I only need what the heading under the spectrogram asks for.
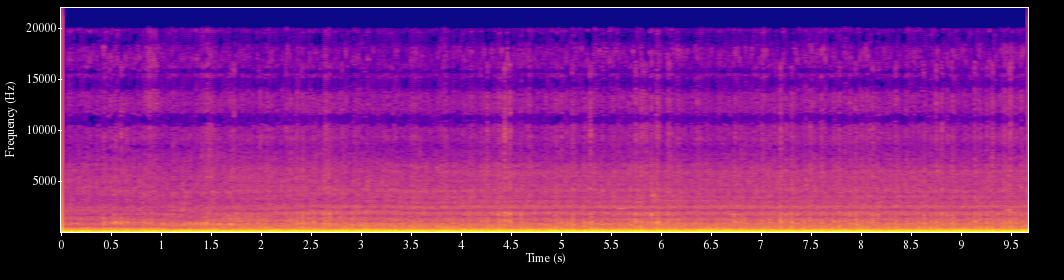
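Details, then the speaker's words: LS V8-swapped BMW 1 Series at idle after installing an ultra-quiet resonator to cut drone: deep, intermittent chuffing pulse from the exhaust in time with the cam chop, absent before the resonator. "So you can hear that kind of like chuffing type noise, and it's kind of intermittent there with the cam chop, and it doesn't sound good."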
